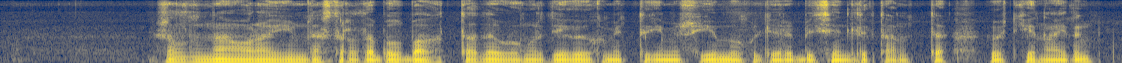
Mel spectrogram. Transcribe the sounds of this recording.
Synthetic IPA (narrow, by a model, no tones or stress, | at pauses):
ʒ̥əlˠd̪ənɑwoɾɑjɵjəmd̪ɑst̪əɾəlˠd̪əbʊlˠbɑʁət̪ːɑd̪ɑwɵŋɪɾd̪e̞ɡʲɪɵkʲɪme̞t̪ːɪke̞me̞sʏjəmwɵkʲɪld̪e̞ɾɪbe̞lse̞nd̪ɪlɪk̚t̪ʰɑnət̪ːəwɵt̪kʲe̞nɑjd̪əɴ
